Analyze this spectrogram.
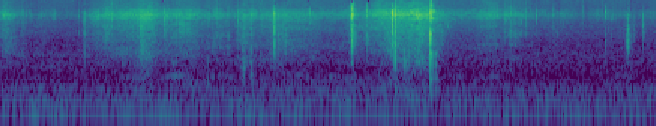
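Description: Scattered light clicks and taps, most of them bunched together between two and three seconds in, over a steady low rumble.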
